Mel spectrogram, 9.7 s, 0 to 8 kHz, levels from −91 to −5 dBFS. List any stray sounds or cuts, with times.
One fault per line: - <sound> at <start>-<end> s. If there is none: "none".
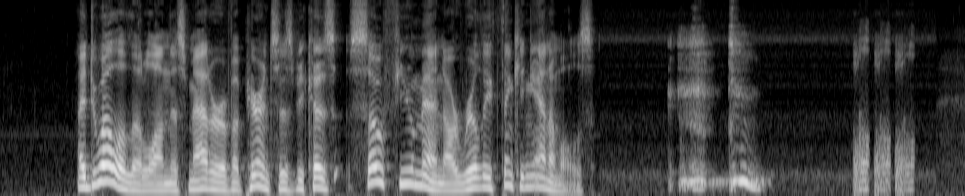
- throat clearing at 6.7-7.7 s
- laugh at 8.5-9.2 s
